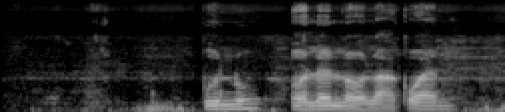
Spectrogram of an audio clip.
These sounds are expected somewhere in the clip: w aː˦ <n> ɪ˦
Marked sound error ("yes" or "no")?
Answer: no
